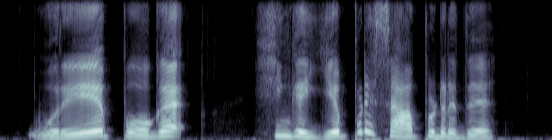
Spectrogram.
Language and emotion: Tamil, angry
